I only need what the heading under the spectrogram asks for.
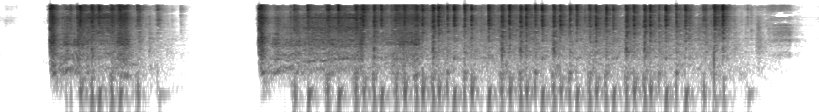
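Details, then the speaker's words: Kohler single-cylinder engine with a Honda carburettor: catches after a brief crank and settles into an uneven, lumpy idle around three beats a second; too much fuel, rich idle mixture. "okay I think we're actually getting too much gas right now for the idle so we're going to crank this up just a little"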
